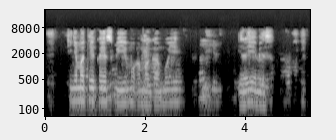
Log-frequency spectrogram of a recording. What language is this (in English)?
Kinyarwanda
